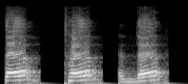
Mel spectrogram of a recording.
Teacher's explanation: आपकी जीवा दांतों के साथ टच होती है, तो ये आपके दंत्य वर्ण होते हैं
